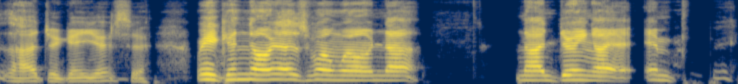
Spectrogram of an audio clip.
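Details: Stuttering (speech disfluency) in an adult male podcast host with a long-standing speech impediment that he denied for years; repeated words throughout his speech.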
